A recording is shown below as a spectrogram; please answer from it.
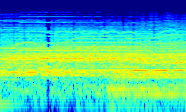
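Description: Ambient background music: held, steady tones with a slowly wavering high melody line above them.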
